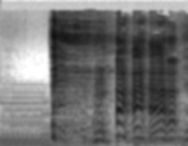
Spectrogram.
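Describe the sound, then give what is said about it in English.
Someone coughs in a series of harsh, breathy bursts: one rough cough, a brief pause, then several quick ones in a row. “keep trying to cough.”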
